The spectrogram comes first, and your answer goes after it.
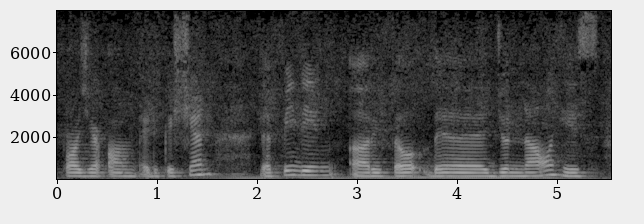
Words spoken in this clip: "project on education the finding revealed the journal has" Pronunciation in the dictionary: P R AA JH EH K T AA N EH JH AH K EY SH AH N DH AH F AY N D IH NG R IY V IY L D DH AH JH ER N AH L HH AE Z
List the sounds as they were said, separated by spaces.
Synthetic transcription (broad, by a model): P R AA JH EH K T AA N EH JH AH K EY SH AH N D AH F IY N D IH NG R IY F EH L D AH JH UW N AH W HH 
